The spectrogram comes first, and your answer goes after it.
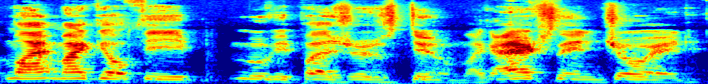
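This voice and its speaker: Male panelist, middle pitch, casual opinionated podcast talk, somewhat halting and repetitive. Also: sharp tone.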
